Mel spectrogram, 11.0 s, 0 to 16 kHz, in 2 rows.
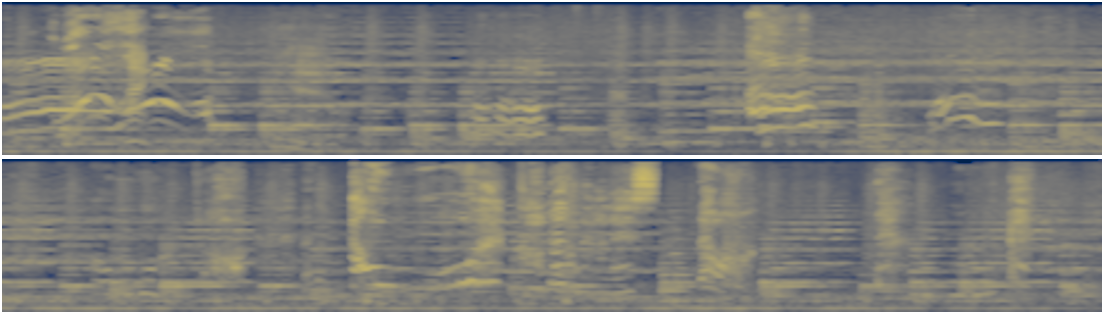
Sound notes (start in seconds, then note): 7.6 Alice Grunting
